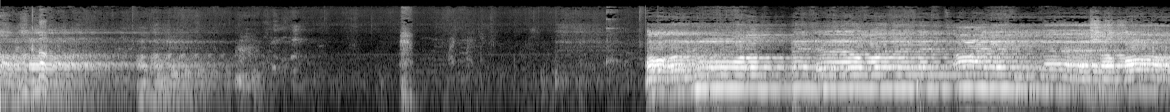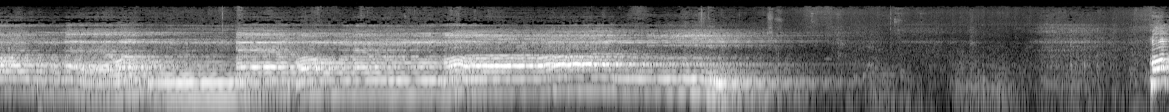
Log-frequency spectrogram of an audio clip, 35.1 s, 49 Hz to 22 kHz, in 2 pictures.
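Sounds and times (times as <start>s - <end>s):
man chanting into a microphone: 0.0s - 3.5s, 9.6s - 30.0s, 34.6s - 35.0s.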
